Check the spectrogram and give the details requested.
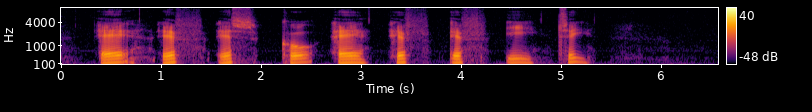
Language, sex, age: Danish, male, 51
